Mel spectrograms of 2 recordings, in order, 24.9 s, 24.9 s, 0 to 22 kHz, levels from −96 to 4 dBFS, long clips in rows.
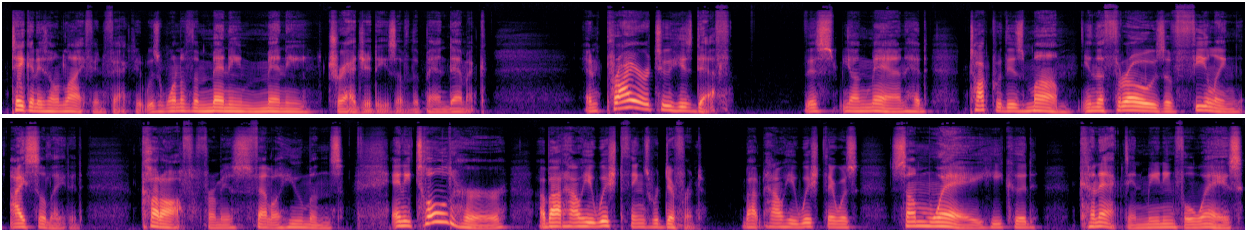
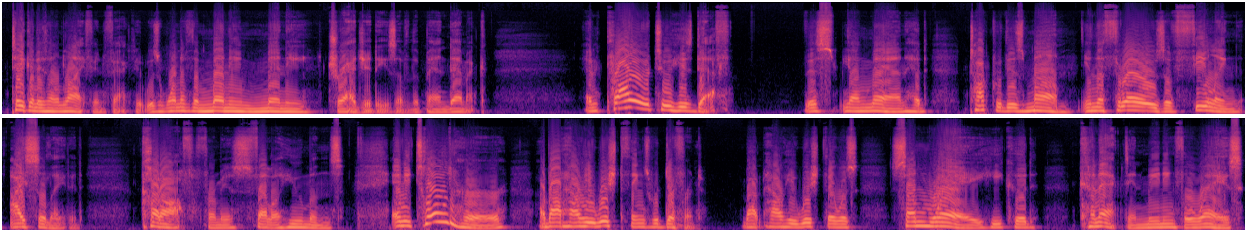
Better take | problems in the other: first | distortion; heavy; 13% of the sound clipped

